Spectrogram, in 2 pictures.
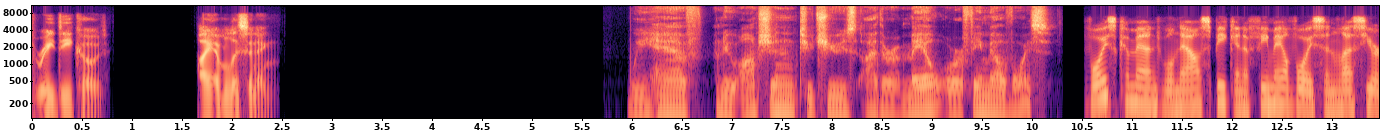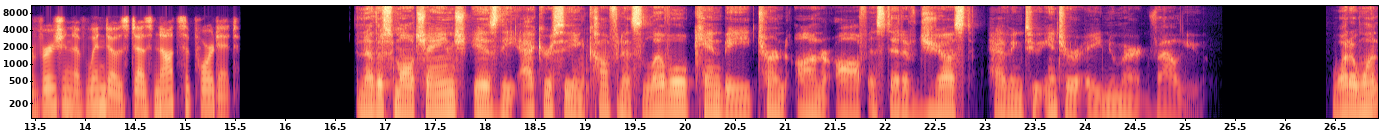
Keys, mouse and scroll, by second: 4.3-5.7 drag, 10.2 click.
